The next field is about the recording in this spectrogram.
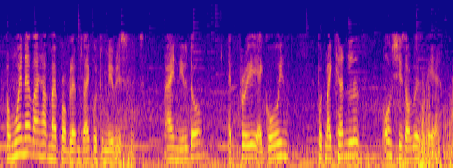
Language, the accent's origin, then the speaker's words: English; Dominica; I am from the Caribbean, Dominica.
